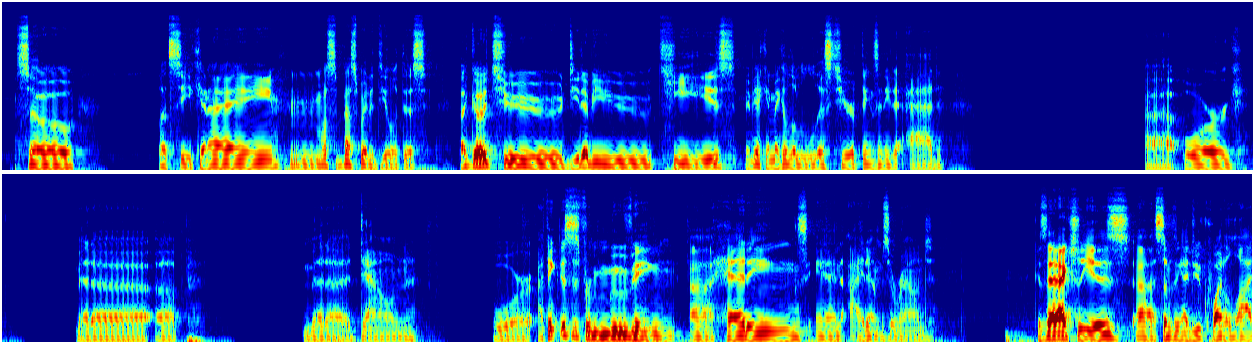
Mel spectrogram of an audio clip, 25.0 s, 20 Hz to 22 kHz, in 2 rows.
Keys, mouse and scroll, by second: 0.5 Down, 1.3 Up, 4.7 ctrl+f, 5.5-7.3 typing, 7.3 Return, 8.1 Page_Down, 8.9 Down, 10.4 Return, 10.8 Up, 11.3-22.2 typing, 24.6-25.0 typing.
